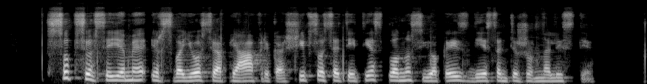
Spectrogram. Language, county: Lithuanian, Tauragė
